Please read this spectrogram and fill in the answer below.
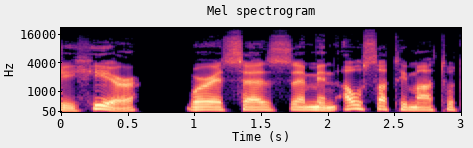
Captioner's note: speaks in foreign language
